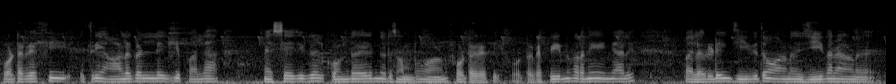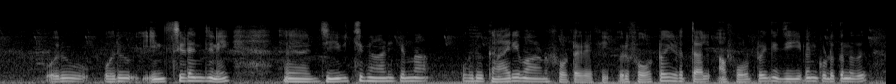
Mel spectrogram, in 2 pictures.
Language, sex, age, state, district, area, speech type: Malayalam, male, 18-30, Kerala, Pathanamthitta, rural, spontaneous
